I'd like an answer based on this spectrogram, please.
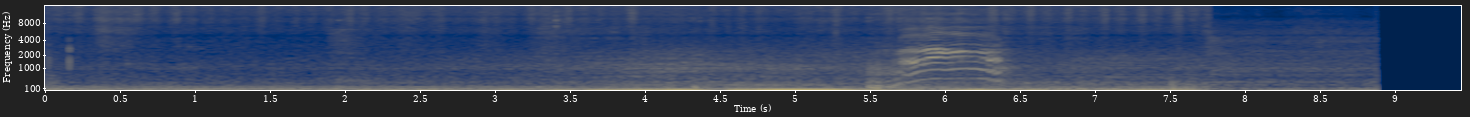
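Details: Kisuke, a pet cat basking in the sun and raising its rear with pleasure while being stroked, gives a single arched, rising-then-falling meow with rich harmonics over a steady low rumble.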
